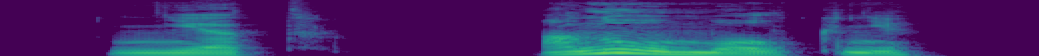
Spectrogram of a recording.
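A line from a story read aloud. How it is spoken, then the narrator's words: Displeased commanding voice. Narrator (Russian): недовольным голосом приказал Сихан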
